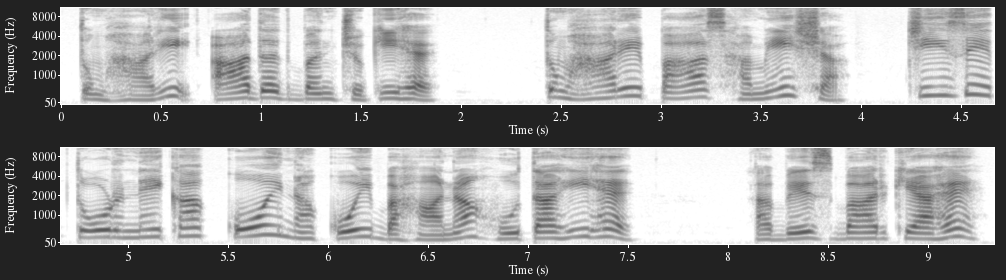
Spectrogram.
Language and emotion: Hindi, disgusted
